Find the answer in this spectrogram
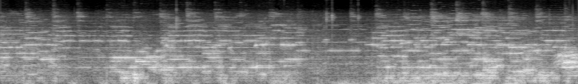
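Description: Loud recorded music with guitar and a beat, played over a procession float truck's loudspeaker system.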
